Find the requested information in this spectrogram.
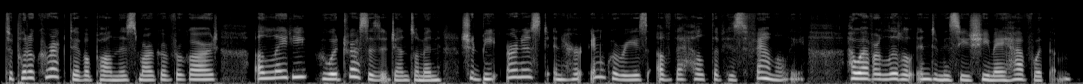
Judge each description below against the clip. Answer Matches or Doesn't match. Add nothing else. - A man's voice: Doesn't match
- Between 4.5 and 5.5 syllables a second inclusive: Doesn't match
